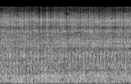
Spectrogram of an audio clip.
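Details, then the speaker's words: Toyota Fortuner at start-up with battery warning light on: loud, steady rough hiss and rattle like belt noise or failed bearing from the alternator area. "Fortuner സ്റ്റാർട്ടിങ്ങിൽ നല്ല sound, സ്റ്റാർട്ടിങ്ങിൽ എഞ്ചിൻ്റെ ഭാഗത്ത് നിന്ന് belt noise പോലെ ഒരു bearing ഒക്കെ പോയ വലിയൊരു സൗണ്ടാണ്."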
